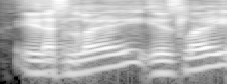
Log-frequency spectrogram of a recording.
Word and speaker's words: Islay: Islay? Isla? It's Isla. Isla? It's not Islay. That's how it's spelled, but it's pronounced something different.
